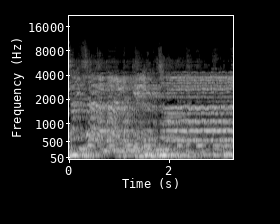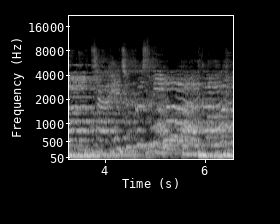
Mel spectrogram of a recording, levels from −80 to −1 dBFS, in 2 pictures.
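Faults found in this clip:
Brief glitches at 1.10–1.12 s and 3.03–3.05 s. Component: compressed stream decode. Damaged data in the compressed stream; corrupted frames are misread, the decoder loses sync and resyncs at the next valid frame header.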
